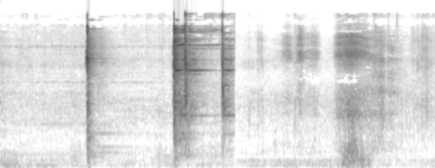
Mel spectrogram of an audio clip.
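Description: A sharp metallic click, then a louder clank with a brief ringing tone that ends in another click, followed near the end by a short hiss, over a low steady rumble.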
